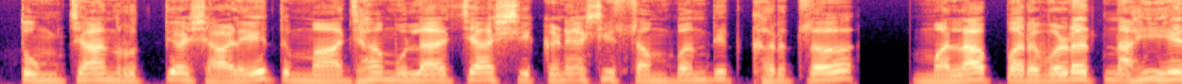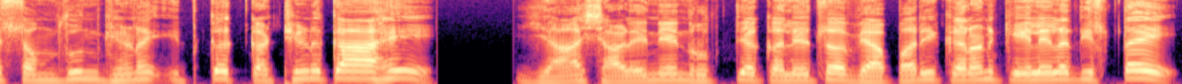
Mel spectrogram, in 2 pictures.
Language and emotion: Marathi, disgusted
